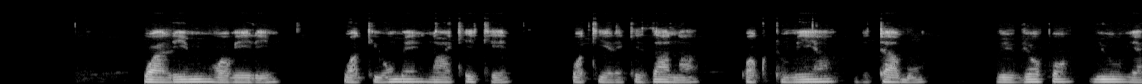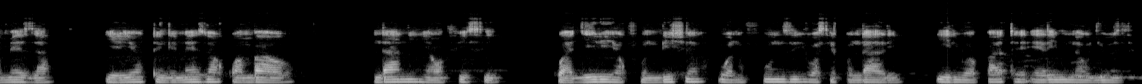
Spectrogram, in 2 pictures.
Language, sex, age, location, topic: Swahili, male, 25-35, Dar es Salaam, education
